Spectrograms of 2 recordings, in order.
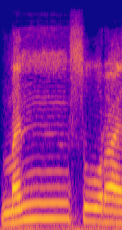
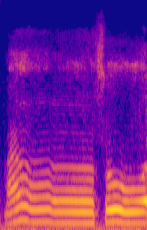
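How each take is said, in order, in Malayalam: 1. n ശബ്ദം വ്യക്തമായി ഉച്ചരിക്കുന്നു. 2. n ശബ്ദം മറഞ്ഞതും ഗുന്നയോടെയുള്ളതുമാണ്. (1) "മൻസൂറ എന്ന് ഓതാൻ പാടില്ല" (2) "അവ്യക്തമാക്കി മണിച്ച് ഉച്ചരിക്കണം"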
